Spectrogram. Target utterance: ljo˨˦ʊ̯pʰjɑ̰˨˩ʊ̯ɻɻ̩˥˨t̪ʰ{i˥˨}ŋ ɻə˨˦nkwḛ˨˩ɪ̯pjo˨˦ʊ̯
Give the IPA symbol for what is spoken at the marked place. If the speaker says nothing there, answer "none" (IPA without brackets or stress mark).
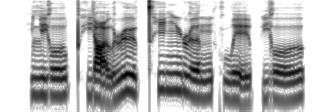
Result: i˦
